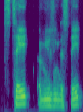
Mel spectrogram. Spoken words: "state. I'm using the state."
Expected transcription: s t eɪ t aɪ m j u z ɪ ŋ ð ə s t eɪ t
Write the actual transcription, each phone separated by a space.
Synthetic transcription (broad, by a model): s t eɪ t aɪ m j u z ɪ ŋ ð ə s t eɪ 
